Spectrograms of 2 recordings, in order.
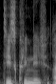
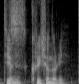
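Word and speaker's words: discretionary: 디스크리미네이션 아니야 디스크리셔너리.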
